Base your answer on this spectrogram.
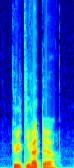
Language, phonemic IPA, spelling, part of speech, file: French, /kyl.ti.va.tœʁ/, cultivateur, noun, Fr-cultivateur.ogg
- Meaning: cultivator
